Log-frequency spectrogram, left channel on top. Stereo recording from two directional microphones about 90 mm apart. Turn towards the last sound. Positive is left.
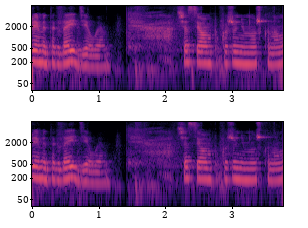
turn(degrees=0)  # may be behind; listen again after turning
